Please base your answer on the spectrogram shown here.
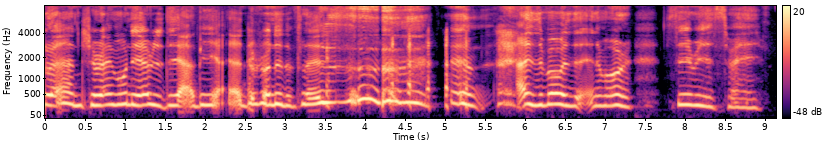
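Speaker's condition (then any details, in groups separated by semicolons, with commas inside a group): Cerebral palsy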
